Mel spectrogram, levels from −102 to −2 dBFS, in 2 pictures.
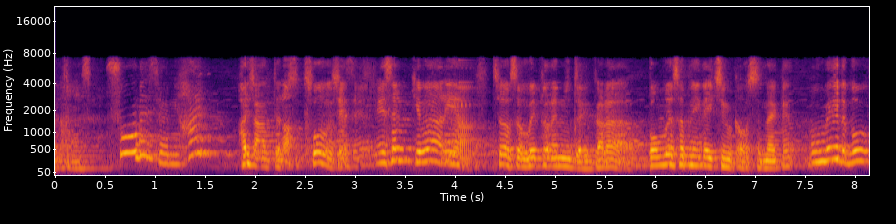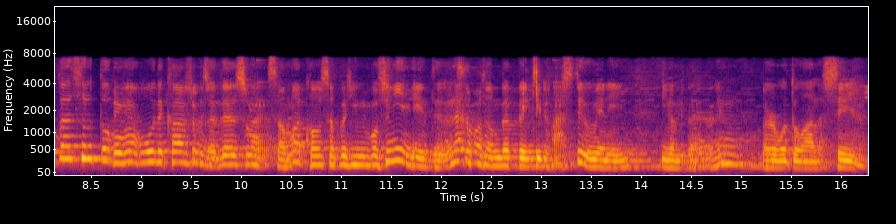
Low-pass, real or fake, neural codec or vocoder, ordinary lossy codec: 7.2 kHz; fake; codec, 24 kHz, 0.9 kbps, WavTokenizer, medium music audio release; none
